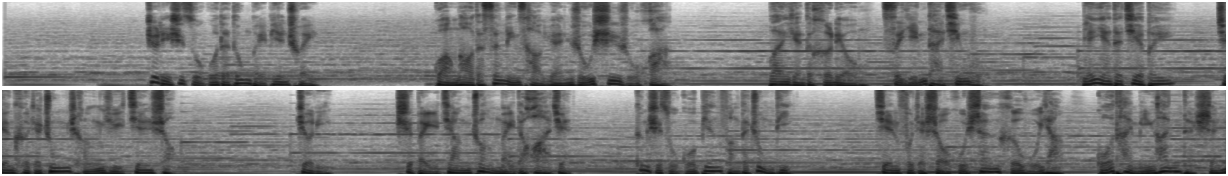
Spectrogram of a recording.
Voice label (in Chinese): 男 宣传片公益tvc风格; 五色绘边关; 税惠护国安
